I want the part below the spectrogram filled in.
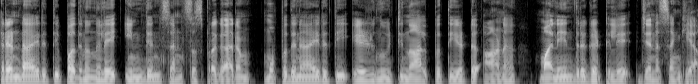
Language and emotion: Malayalam, neutral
